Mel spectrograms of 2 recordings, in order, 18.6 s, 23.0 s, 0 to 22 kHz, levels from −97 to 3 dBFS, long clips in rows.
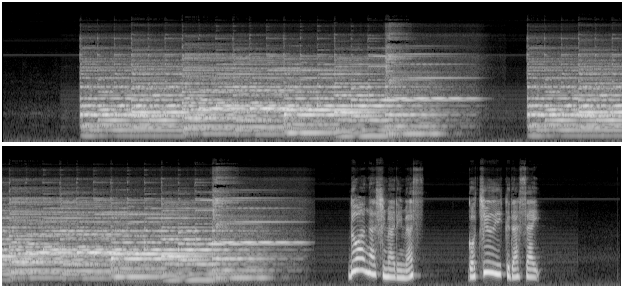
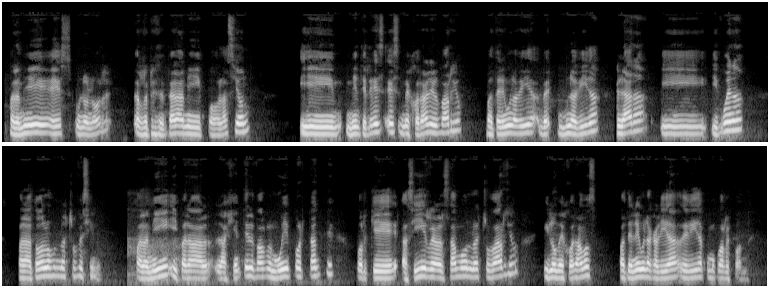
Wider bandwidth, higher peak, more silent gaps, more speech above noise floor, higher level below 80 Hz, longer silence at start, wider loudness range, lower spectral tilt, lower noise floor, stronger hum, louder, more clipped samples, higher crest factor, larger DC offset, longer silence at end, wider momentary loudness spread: first, 13 kHz vs 7.2 kHz; about the same, -2 dBFS vs -2 dBFS; neither; second, 47 dB vs 66 dB; second, -64 dBFS vs -50 dBFS; first, 1.15 s vs 0.15 s; about the same, 4 LU vs 2 LU; second, -5 dB/octave vs -9 dB/octave; second, -63 dBFS vs -80 dBFS; neither; about the same, -16 LUFS vs -14 LUFS; neither; about the same, 16 dB vs 12 dB; neither; first, 1.25 s vs 0.3 s; about the same, 8 LU vs 10 LU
